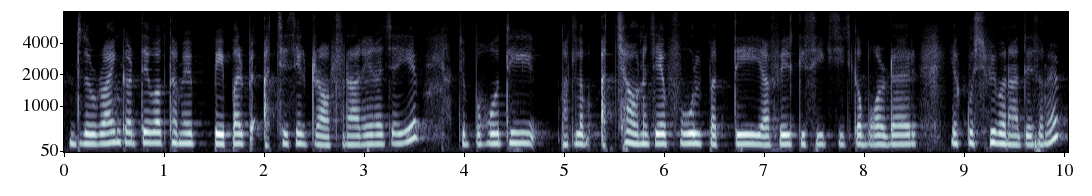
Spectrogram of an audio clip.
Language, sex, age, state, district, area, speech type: Hindi, female, 18-30, Uttar Pradesh, Jaunpur, urban, spontaneous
